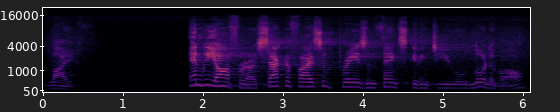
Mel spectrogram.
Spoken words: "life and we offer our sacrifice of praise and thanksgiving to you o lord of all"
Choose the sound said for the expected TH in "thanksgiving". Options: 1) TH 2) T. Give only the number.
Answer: 1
